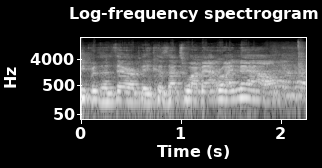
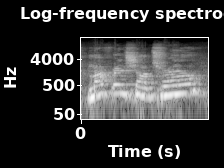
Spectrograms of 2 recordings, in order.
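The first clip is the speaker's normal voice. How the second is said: niece voice; 6 semitones higher than usual. Retold or imitated. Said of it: "She's like".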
